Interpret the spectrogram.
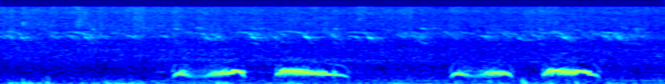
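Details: Spotted dove call used as a lure for trapping birds: four soft, mellow cooing notes in two pairs, each note slightly rising then falling, with a short pause between pairs, over faint hiss and low rumble.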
